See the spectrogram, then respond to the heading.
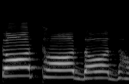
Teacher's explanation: त वर्ग का उच्चारण स्थान क्या होता है बेटा, दंत होता है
